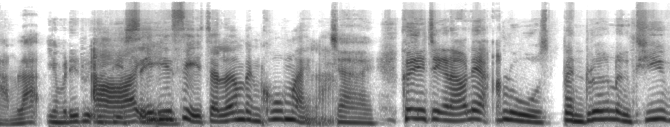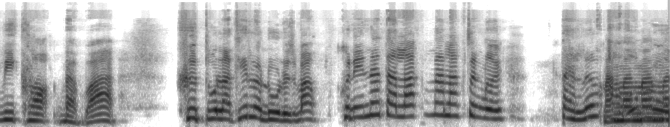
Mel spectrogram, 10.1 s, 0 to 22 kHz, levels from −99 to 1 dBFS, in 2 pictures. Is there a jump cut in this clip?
yes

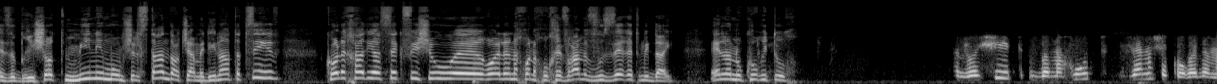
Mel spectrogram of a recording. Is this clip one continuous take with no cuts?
yes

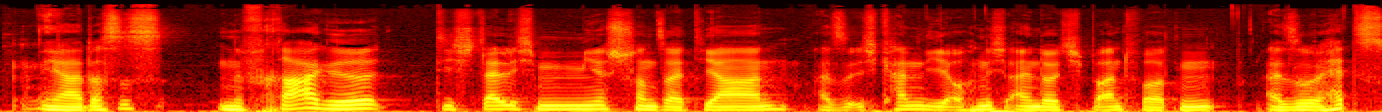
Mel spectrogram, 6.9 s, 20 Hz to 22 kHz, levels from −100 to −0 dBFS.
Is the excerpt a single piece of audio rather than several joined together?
yes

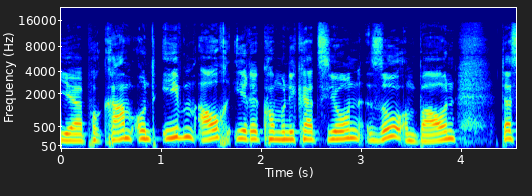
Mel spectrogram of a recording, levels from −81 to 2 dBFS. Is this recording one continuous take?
yes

